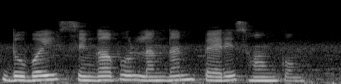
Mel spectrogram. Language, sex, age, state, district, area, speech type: Sindhi, female, 45-60, Madhya Pradesh, Katni, urban, spontaneous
